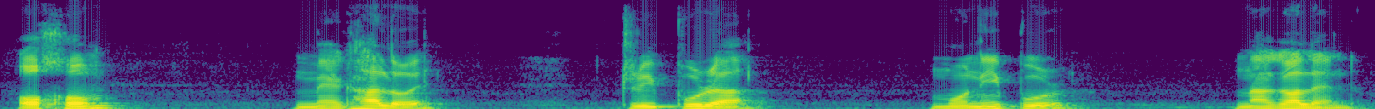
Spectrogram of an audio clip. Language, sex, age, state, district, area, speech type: Assamese, male, 18-30, Assam, Sonitpur, rural, spontaneous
